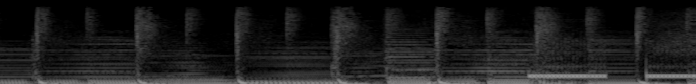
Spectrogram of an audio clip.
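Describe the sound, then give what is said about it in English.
A telephone line rings on an outgoing call to Kilkenny: a busy, chiming electronic melody gives way to two steady, buzzing ringback tones, fairly loud, with no one speaking. “It's ringing.”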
